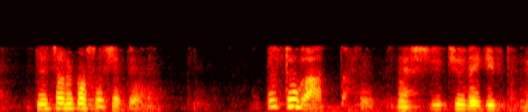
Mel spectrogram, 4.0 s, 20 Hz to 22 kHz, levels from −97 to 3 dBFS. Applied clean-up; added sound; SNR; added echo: neural mask model DeepFilterNet 3.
